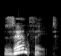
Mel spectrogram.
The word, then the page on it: xanthate: British English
